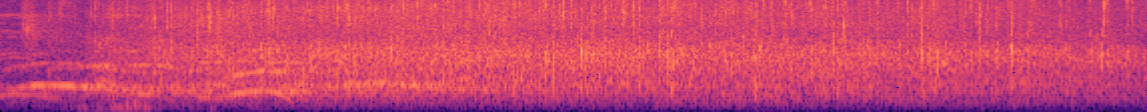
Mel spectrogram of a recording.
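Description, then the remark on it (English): A church audience breaks into sustained, dense applause for Jesus that stays steady and loud throughout, with a few raised voices cheering over the clapping near the start. “So if you want to clap for Him, go ahead and clap for Him.”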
